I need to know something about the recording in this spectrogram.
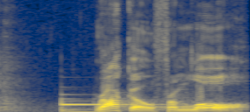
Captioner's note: dinging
